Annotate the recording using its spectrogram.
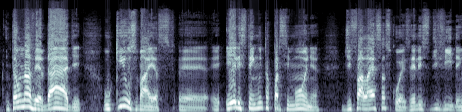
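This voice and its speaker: A Brazilian man, a guest medium, talking fast in a rambling way with many restarts on a web radio show. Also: on the high side. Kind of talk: casual radio talk.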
